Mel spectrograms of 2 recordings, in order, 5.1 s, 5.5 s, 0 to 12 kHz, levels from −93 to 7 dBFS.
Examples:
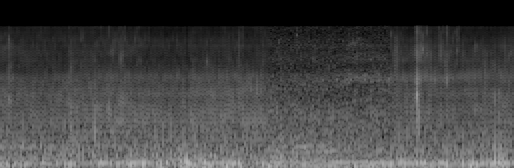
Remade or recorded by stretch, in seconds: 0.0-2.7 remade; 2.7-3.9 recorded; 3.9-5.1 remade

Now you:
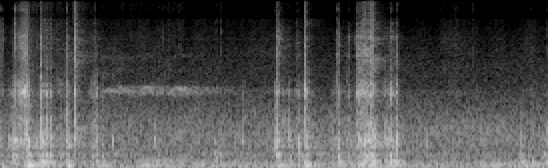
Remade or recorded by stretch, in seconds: 0.0-0.5 recorded; 0.5-1.4 remade; 1.4-1.8 recorded; 1.8-5.1 remade; 5.1-5.5 recorded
